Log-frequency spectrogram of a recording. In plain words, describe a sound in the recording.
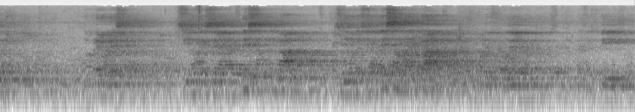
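An elderly man speaks steadily into a microphone in a large echoing hall.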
